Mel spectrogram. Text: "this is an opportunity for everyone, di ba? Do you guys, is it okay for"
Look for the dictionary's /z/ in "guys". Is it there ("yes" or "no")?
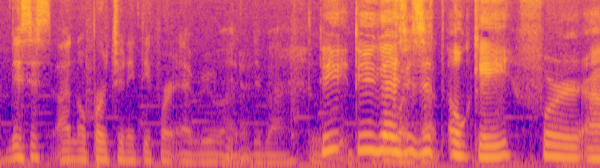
no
